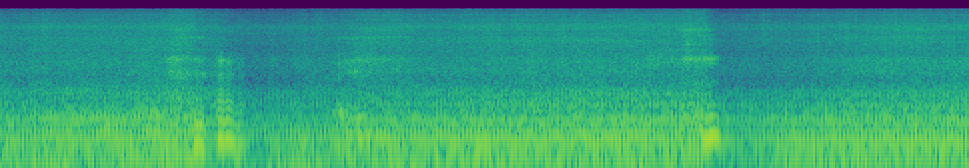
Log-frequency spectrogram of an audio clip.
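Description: Motorcycle engine running at a steady note while riding, heard on board.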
